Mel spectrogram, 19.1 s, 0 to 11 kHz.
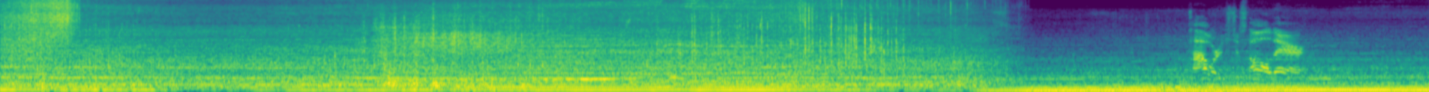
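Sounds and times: tracks grinding over gravel: 0:00.0 - 0:02.6, 0:04.1 - 0:13.7
gravel crunching and rattling: 0:00.0 - 0:13.8
diesel engine under load: 0:00.0 - 0:19.0.

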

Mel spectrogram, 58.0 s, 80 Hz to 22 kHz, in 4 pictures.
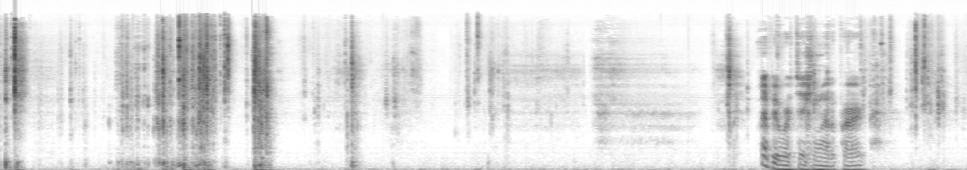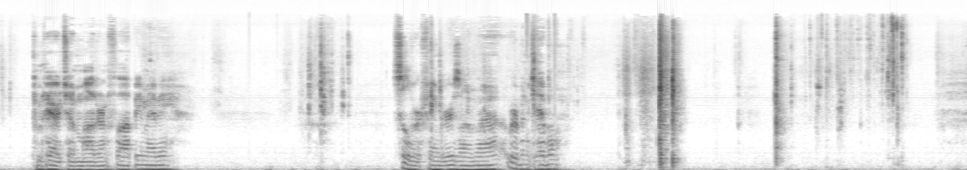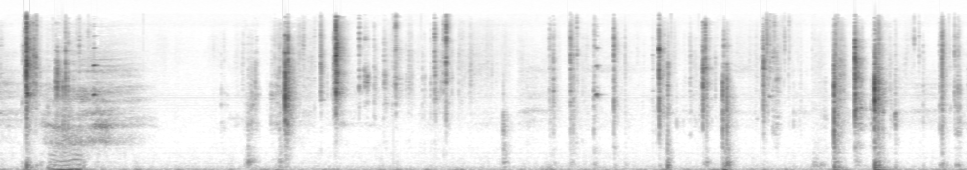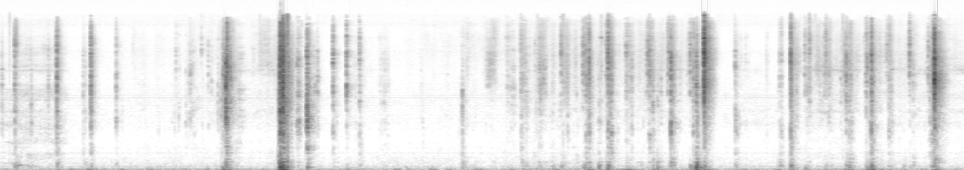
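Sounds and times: steady low hum: 0:00.0 - 0:57.9
plastic laptop parts clicking: 0:32.7 - 0:36.0, 0:41.4 - 0:45.4, 0:47.7 - 0:49.0, 0:51.3 - 0:57.8.

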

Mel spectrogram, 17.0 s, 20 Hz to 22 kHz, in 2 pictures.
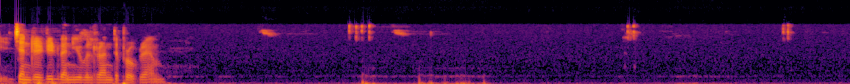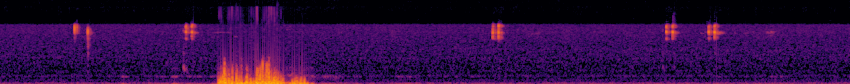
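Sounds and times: computer mouse clicks: 0:03.5 - 0:03.8, 0:06.2 - 0:06.5, 0:07.8 - 0:08.0, 0:09.2 - 0:09.5, 0:10.3 - 0:10.6, 0:13.4 - 0:13.6, 0:15.1 - 0:15.8
soft low thumps: 0:10.7 - 0:11.7.

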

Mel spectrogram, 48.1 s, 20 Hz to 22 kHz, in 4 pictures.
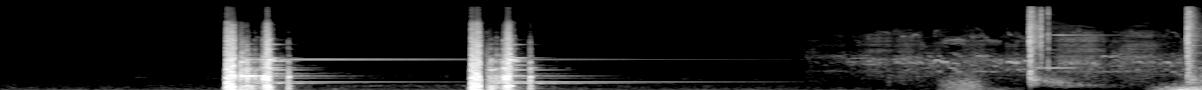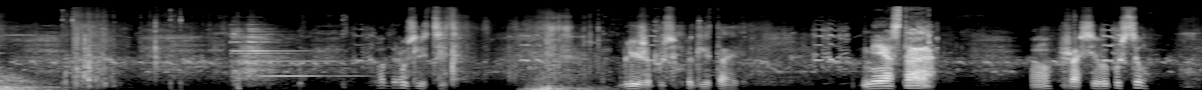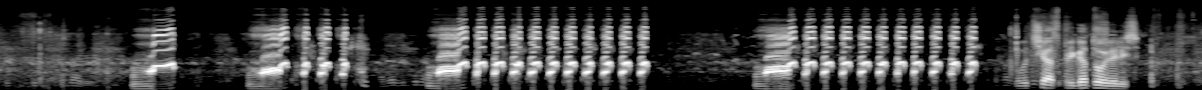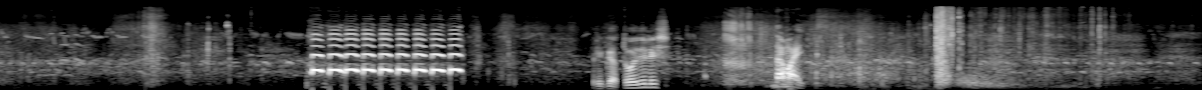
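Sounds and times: geese honking: 0:08.1 - 0:48.0
shotgun shots: 0:11.6 - 0:12.7.

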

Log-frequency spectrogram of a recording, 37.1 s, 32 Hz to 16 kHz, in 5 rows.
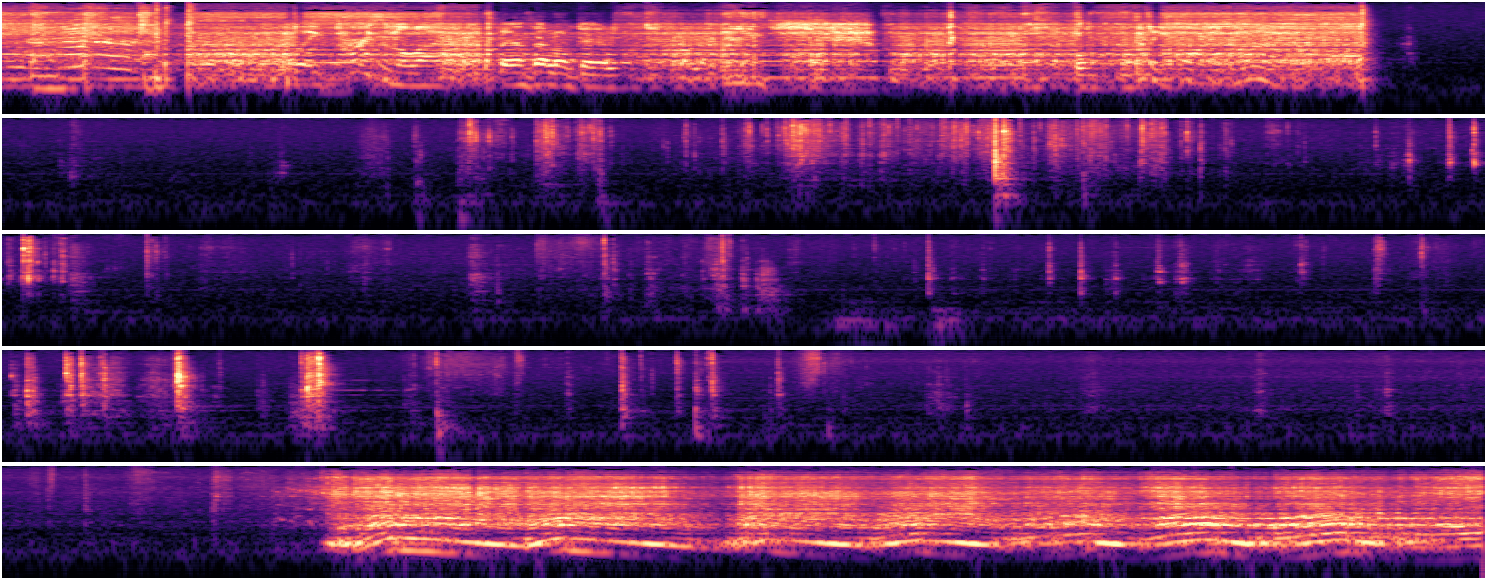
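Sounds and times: hands clicking and rattling boombox: 0:14.2 - 0:16.4, 0:17.2 - 0:23.4.

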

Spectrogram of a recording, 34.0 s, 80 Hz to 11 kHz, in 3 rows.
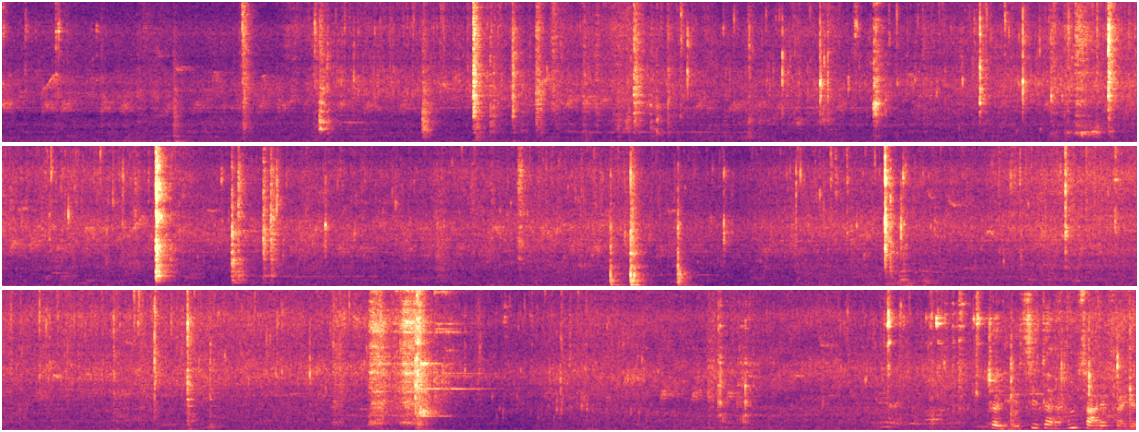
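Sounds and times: food sizzling in oil: 0:00.0 - 0:34.0
metal utensil clinking: 0:25.9 - 0:27.7.

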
